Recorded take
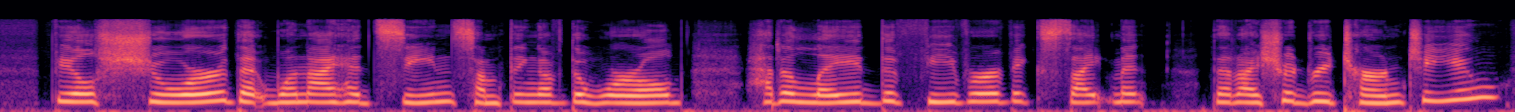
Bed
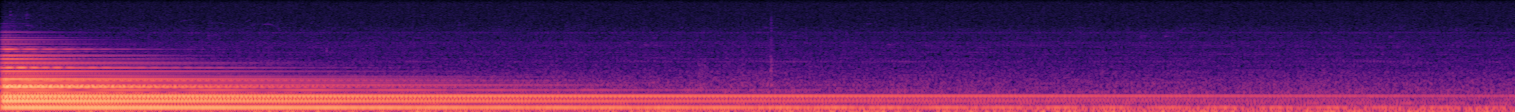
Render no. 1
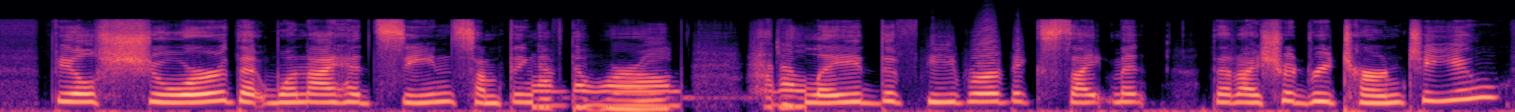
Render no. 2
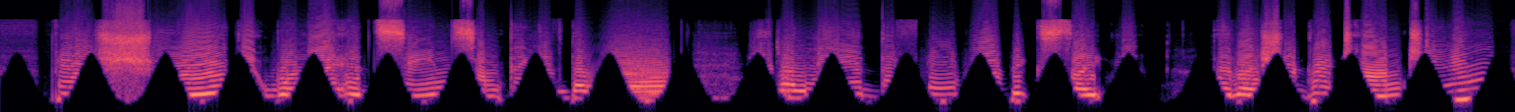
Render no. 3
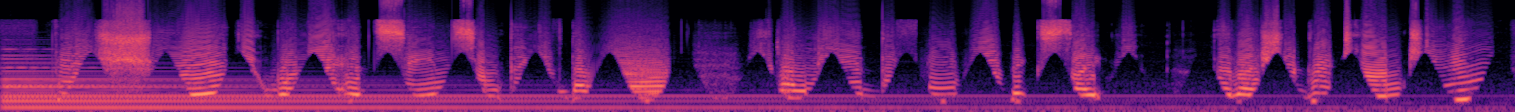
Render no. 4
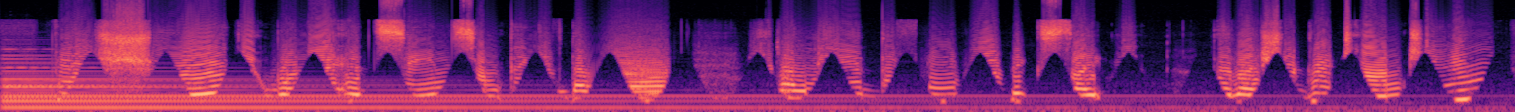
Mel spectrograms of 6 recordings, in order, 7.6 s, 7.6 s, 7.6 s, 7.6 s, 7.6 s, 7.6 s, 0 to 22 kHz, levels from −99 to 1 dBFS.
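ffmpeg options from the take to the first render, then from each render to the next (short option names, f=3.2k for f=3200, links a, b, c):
-filter_complex "[0:a]asettb=1/sr,asplit=3[a][b][c];[a]atrim=end=2.664[d];[b]atrim=start=2.66:end=4.03,asetpts=PTS-STARTPTS,afade=t=in:d=0.004:c=qsin,afade=t=out:st=1.366:d=0.004:c=qsin,aeval=exprs='val(0)*sin(2*PI*400*n/s)':c=same[e];[c]atrim=start=4.026[f];[d][e]acrossfade=d=0.004:c1=hsin:c2=qsin[g];[g][f]acrossfade=d=0.004:c1=qsin:c2=hsin,asettb=1/sr,asplit=3[h][i][j];[h]atrim=end=4.584[k];[i]atrim=start=4.58:end=5.18,asetpts=PTS-STARTPTS,afade=t=in:d=0.004:c=qsin,afade=t=out:st=0.596:d=0.004:c=qsin,adynamicsmooth=sensitivity=4.5:basefreq=1.5k[l];[j]atrim=start=5.176[m];[k][l]acrossfade=d=0.004:c1=hsin:c2=qsin[n];[n][m]acrossfade=d=0.004:c1=qsin:c2=hsin"
-af "asoftclip=type=hard:threshold=-23dB,afftfilt=real='re*gte(b*sr/1024,300*pow(3800/300,0.5+0.5*sin(2*PI*2.7*pts/sr)))':imag='im*gte(b*sr/1024,300*pow(3800/300,0.5+0.5*sin(2*PI*2.7*pts/sr)))':win_size=1024:overlap=0.75"
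-filter_complex "[1:a]volume=-20.5dB[a];[0:a][a]amix=inputs=2:normalize=0"
-af "volume=8dB"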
